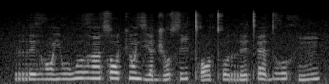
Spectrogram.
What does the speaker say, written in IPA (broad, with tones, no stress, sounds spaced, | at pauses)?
r e˧ ɦ ɔ̃˧ j u˧ w ʊ˥ ɦ ã˥ s ɔ˥ t͡ʃ ɔ̃˥ zʲ a˩˧ d͡ʒ o˩˥ s i˧˥ tʼ ɔ˩˧ tʼ o˧ r e˩˥ tʼ ɛ˥˨ dʱ o˥ x ĩ˩˥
